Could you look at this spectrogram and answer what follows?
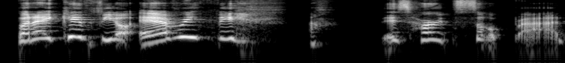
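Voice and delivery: high, whiny plea of pain; distressed protest. Retold or imitated. Patient protesting to doctor that it hurts, acted-out distress. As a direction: wail it out in mock distress.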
